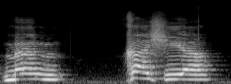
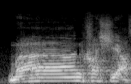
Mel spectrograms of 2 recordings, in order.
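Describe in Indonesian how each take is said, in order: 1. Ada jeda antara man dan khasyiah. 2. Vokal pada man dipanjangkan. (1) "Berhenti pula" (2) "memanjangkan baris ... Salah kalau orang baca begitu"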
